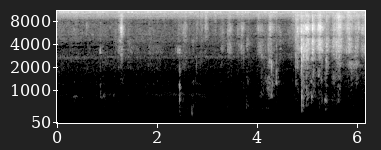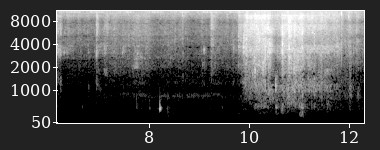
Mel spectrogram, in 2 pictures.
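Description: Dry leaf litter rustling and crinkling as macaques move over it, in scattered crackles, with a louder stretch of rustling about ten seconds in.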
